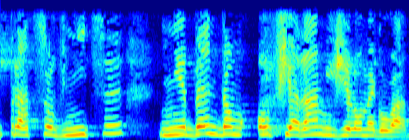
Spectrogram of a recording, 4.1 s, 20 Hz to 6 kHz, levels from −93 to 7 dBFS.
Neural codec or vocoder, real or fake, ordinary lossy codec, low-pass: none; real; none; 5.4 kHz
